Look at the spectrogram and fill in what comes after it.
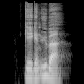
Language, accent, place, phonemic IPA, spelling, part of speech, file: German, Germany, Berlin, /ɡeːɡn̩ˈʔyːbɐ/, Gegenüber, noun, De-Gegenüber.ogg
- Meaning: 1. counterpart 2. opponent 3. the other; the partner in a conversation; someone who is face to face with you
